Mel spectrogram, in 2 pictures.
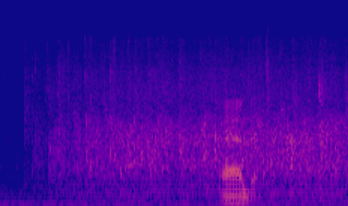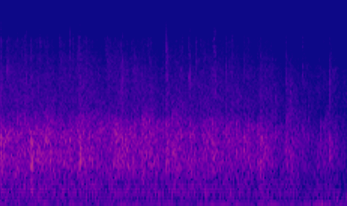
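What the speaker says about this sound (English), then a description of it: "So give the panel a round of applause." An audience at a clean energy economy forum applauds a panel, steady dense clapping throughout at even volume, with a brief spoken word over it partway in.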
